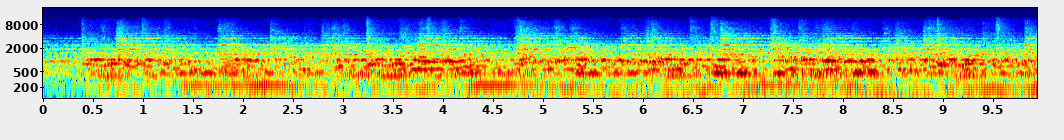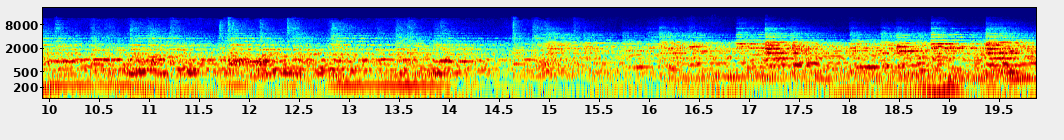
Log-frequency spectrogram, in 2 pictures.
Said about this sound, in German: Das prächtige, sechsstimmige Tutzinger Bronzegeläut ist weit über den See zu hören. Die Glocken stammen aus der Gießerei Bachert und sind als Zeichen klingender Ökumene auf die Glocken der nahen evangelischen Christuskirche abgestimmt.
